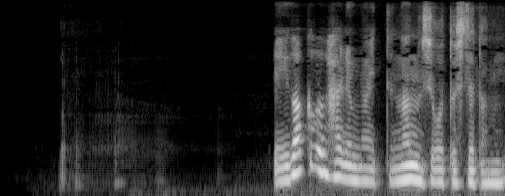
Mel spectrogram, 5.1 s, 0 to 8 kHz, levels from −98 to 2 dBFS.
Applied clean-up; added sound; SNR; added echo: neural mask model DeepFilterNet 3.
